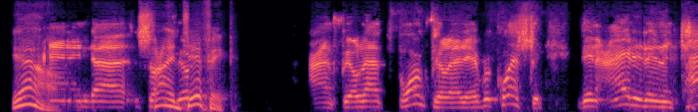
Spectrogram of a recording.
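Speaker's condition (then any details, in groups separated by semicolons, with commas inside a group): Cerebral palsy, severe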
